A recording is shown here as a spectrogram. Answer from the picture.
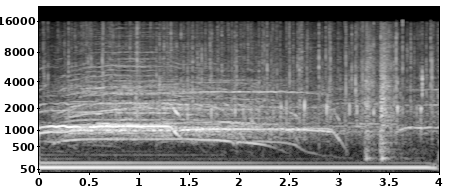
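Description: Live rock band's closing chord ringing out: a deep, loud held bass note with higher notes sliding and bending above it, mixed with crowd cheering. The held note cuts off abruptly just before the end.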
